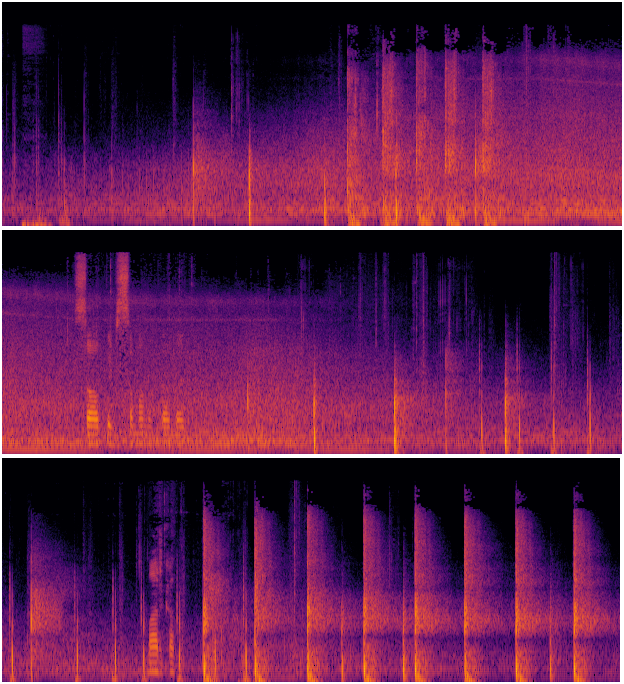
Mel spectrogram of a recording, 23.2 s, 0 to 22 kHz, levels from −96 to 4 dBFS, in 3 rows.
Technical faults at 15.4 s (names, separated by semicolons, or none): none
